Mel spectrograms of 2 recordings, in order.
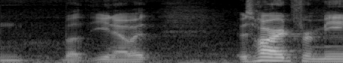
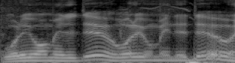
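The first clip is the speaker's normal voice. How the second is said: higher, pestering imitation; needy crew member; 8 semitones higher, faster than usual. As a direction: mimic someone nagging for instructions. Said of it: "poking you in the shoulder, like".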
